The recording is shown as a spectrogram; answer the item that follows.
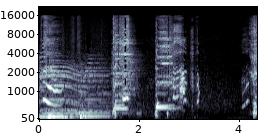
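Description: An animated cat character vocalising in meow-like calls over background music. The music stops about a second and a half in, and two short calls follow.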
